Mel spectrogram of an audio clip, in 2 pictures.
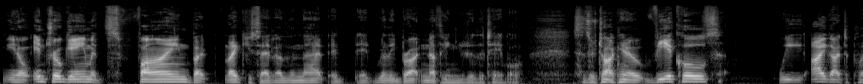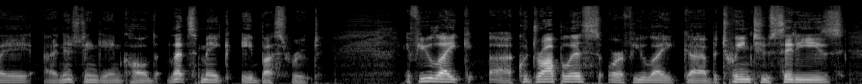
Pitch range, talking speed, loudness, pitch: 90-120 Hz, 190 wpm, -24 LUFS, 105 Hz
